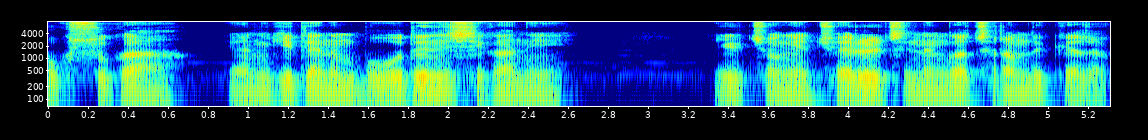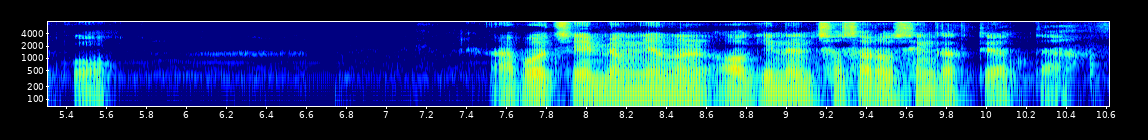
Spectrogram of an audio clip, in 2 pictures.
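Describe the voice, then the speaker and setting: Music plays in the background as the voice moves at a fairly slow pace. Its intonation is monotone and flat, with long, frequent pauses. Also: man, very deep, low pitch for a man. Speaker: audiobook reader. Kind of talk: audiobook narration for sleep. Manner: soothing, calm.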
